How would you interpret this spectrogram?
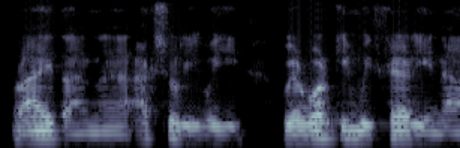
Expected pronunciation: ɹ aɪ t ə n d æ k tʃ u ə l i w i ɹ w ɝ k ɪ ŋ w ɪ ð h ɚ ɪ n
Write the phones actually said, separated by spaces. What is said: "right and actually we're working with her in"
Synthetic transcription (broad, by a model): ɹ aɪ t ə n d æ k tʃ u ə w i w i ɹ w ɝ k ɪ ŋ w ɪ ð h ɚ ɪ n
